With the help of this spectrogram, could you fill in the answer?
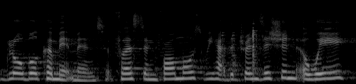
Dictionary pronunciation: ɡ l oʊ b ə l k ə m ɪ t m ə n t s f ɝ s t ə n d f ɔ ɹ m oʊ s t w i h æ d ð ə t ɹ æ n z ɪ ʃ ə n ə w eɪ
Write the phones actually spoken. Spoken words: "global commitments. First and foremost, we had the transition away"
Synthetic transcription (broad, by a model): ɡ l oʊ b ə l k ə m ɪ t m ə n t f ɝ s t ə n f ɔ m oʊ s t w i h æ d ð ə t ɹ æ n z ɪ ʃ ə n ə w eɪ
